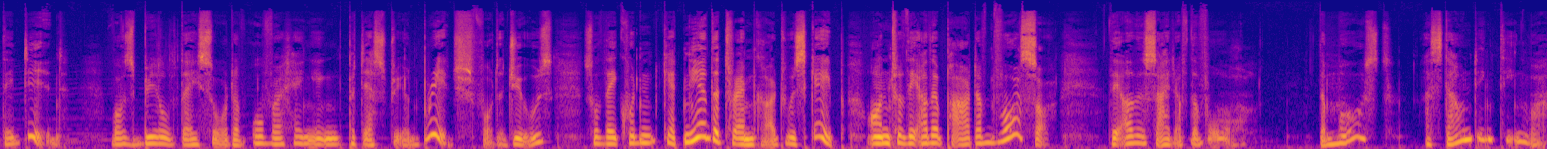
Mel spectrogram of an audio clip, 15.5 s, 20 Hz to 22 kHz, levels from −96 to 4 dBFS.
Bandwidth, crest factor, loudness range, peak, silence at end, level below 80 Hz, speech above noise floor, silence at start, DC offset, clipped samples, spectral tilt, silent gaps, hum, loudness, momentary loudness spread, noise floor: 17 kHz; 22 dB; 7 LU; 0 dBFS; 0 s; -52 dBFS; 36 dB; 0.05 s; under 0.1%; under 0.1%; -5 dB/octave; none; none; -21 LUFS; 12 LU; -57 dBFS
